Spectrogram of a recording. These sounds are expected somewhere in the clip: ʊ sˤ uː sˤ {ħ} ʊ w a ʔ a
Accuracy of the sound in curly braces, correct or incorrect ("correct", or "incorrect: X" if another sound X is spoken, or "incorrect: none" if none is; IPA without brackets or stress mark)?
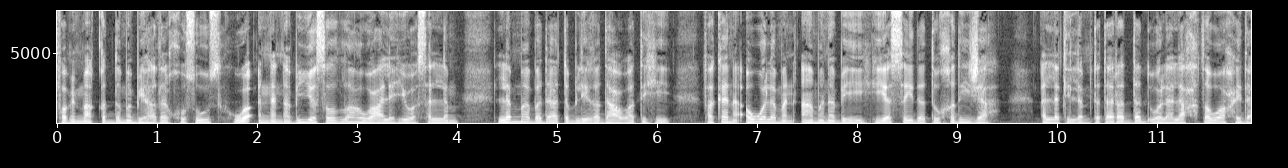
incorrect: h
